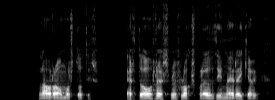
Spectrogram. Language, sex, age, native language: Icelandic, male, 50-59, Icelandic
